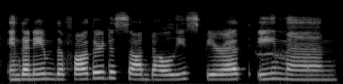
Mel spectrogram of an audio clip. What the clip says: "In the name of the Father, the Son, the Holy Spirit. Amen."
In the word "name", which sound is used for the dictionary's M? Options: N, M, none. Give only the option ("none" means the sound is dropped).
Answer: none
